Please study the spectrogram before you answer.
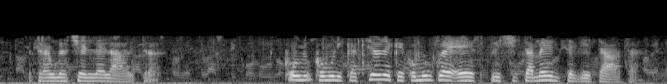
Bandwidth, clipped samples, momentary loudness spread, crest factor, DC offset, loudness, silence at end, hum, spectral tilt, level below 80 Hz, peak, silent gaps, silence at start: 4 kHz; under 0.1%; 22 LU; 14 dB; under 0.1%; -17 LUFS; 0 s; none; -10.5 dB/octave; -40 dBFS; -4 dBFS; none; 0 s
